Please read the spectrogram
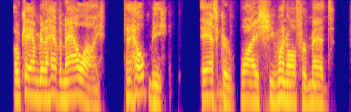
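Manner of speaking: ordinary delivery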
